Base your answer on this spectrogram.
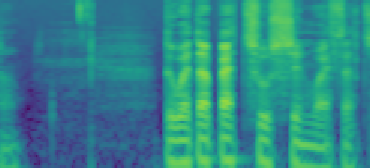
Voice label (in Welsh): "betws", Welsh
